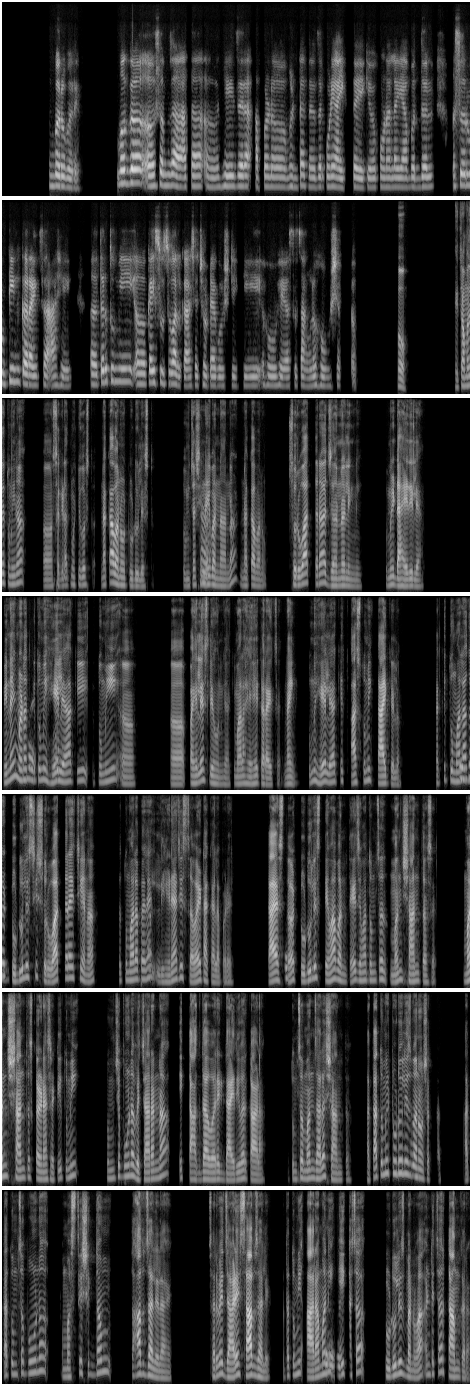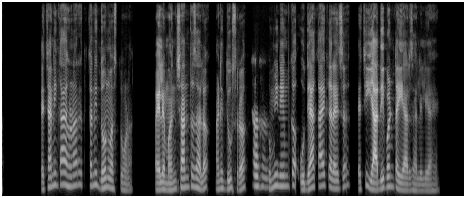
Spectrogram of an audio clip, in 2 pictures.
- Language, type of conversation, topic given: Marathi, podcast, तुम्ही तुमची कामांची यादी व्यवस्थापित करताना कोणते नियम पाळता?
- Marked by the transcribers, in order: in English: "रुटीन"; in English: "टू डू लिस्ट"; in English: "जर्नलिंगनी"; in English: "टू डू लिस्टची"; in English: "टू डू लिस्ट"; other background noise; in English: "टू डू लिस्ट"; in English: "टू डू लिस्ट"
